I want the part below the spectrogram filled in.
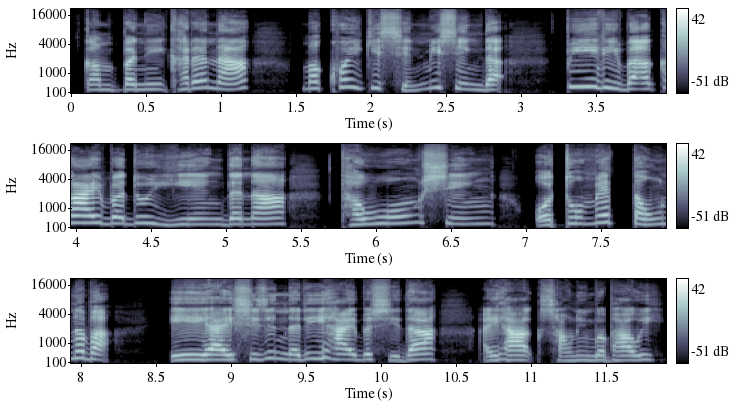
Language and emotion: Manipuri, angry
